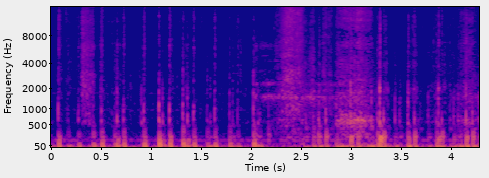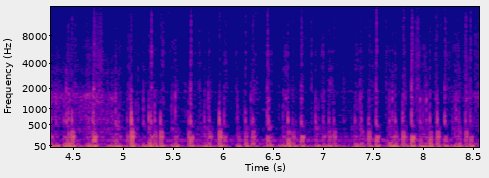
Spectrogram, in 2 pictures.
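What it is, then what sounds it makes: Fabric-covered hard-shell case, hollow. A large, hollow, closed oval hard-shell headphone case covered in grey textured fabric is held in both hands and tapped and scratched with the fingertips and nails. Quick, dull, low-pitched taps keep up a steady patter, with a brief scratchy, rustling stretch in the middle.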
